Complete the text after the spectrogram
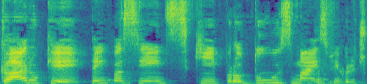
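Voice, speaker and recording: In a Goiás accent, a woman talks at a high pitch with ordinary pitch variation. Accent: Goiás accent with strong retroflex R. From Goiás, Brazil. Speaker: physiotherapist. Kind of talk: casual chat. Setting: live stream.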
